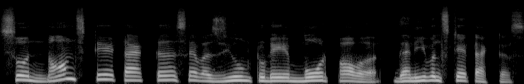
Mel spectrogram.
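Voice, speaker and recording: Speaking at a fairly slow pace with hardly any pauses, a man uses a high-pitched voice with a dark, mellow tone, lively intonation and very even loudness, recorded dry and close with no echo over a quiet background. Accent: Tamil Indian. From Tamil Nadu, India. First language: Tamil. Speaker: retired judge, human rights commission chair. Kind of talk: interview. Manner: measured, formal.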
